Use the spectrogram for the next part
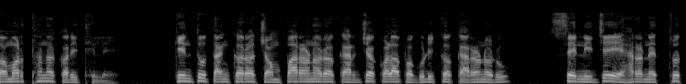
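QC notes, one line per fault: Throughout: low-delay AAC compression. The speech sounds rough and grainy with a cut top band, likely from AAC-ELD, whose short frames blur pitch harmonics; the damage fits roughly 32 kbps. A spectrogram shows smeared harmonics, noise between them, and nothing above 11.6 kHz.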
